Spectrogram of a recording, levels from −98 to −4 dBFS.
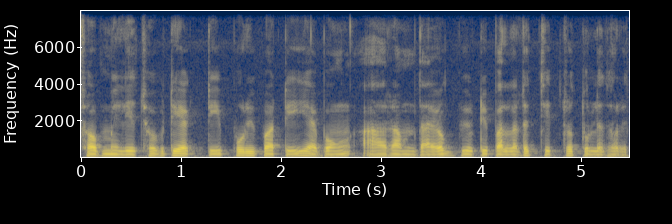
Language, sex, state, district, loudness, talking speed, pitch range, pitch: Bengali, male, Tripura, West Tripura, -21 LUFS, 120 wpm, 90-100 Hz, 95 Hz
